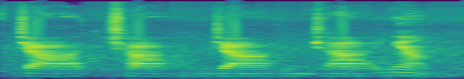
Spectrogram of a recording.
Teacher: च वर्ग च छ ज झ ञ ये तालु का स्पर्श करते हैं बोलते समय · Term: स्पर्श व्यंजन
